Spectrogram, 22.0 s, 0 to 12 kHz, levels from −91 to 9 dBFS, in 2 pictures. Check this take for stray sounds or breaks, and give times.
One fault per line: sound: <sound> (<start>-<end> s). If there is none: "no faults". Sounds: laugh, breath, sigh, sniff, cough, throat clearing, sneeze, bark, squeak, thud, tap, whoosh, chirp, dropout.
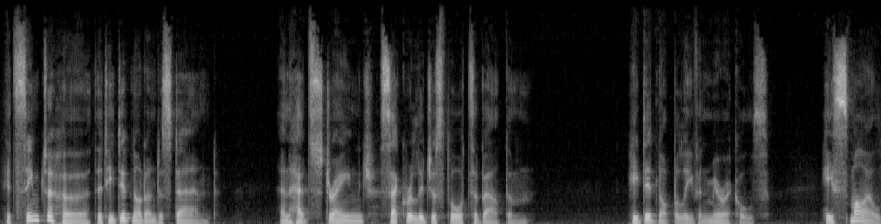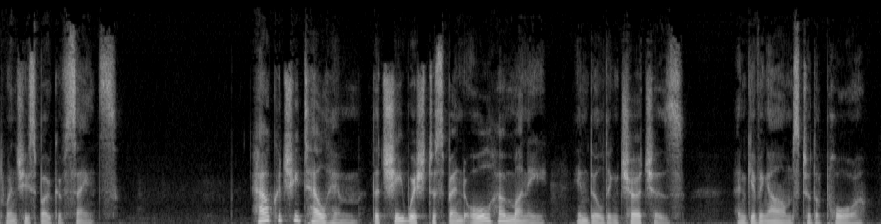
no faults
